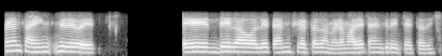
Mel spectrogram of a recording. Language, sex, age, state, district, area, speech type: Telugu, female, 18-30, Telangana, Hyderabad, urban, conversation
